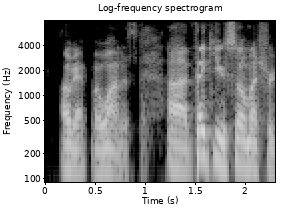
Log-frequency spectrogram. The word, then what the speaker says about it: Ioannis: pronounced that correctly. Yeah, just my first name's Johannes. I only go by my first name. Okay, Ioannis.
